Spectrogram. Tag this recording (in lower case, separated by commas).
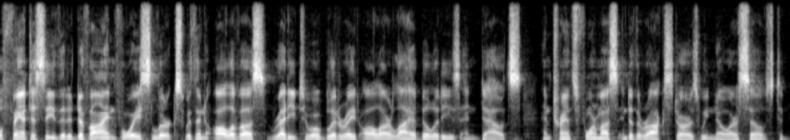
speech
